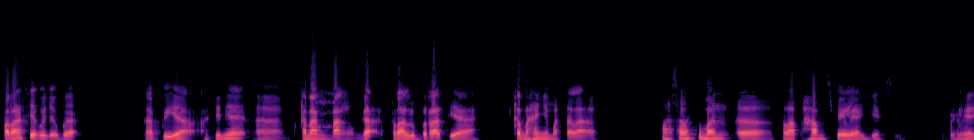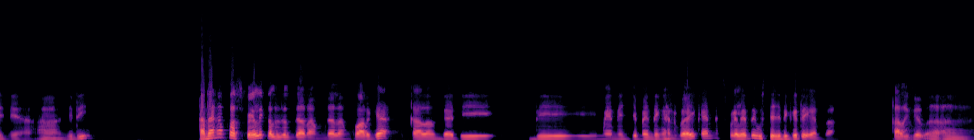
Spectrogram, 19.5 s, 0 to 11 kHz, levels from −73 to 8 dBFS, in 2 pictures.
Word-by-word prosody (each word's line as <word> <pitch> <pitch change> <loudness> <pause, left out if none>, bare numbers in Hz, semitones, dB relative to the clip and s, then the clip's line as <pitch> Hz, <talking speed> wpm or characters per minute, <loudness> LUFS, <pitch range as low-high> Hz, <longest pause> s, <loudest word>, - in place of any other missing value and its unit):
pernah 165 +2 +5
sih - - +5
aku 135 - +1
coba, 120 0 0 0.6
tapi - - +1
ya - - -1
akhirnya, 155 +5 -2
eee, 115 -2 -7 0.2
karena 135 0 +4
memang 135 +1 +1
enggak 135 +2 +3 0.2
terlalu 125 0 +4
berat 130 +2 +3
ya, 105 -1 +3 0.5
karena - - +2
hanya 125 -1 0
masalah 115 -1 -1 0.8
masalah 160 +2 +1
cuman, 155 0 +2
eee, 130 -1 +2 0.2
selah 135 0 +2
paham 140 0 +1
sepele 125 -1 +2
aja 115 +1 -7
sih, - - -34 0.4
sepele 120 0 -7
aja, 110 0 -12 0.2
heeh, 110 -3 -9
jadi 145 +9 -4 1.2
kadang 195 +7 +5
kan - - -16
kalo 200 - +6
sepele - - +5
kalo 170 -7 +2 0.2
dalam 140 0 +2
dalam 130 0 0
keluarga, 135 +10 +3 0.2
kalau 125 0 0
nggak 125 -1 0
di 125 0 -2 0.3
dimanajemen 120 0 -4
dengan 125 +1 -4
baik 165 +6 +4
kan 180 - -2
sepele 130 -8 +3
itu 205 - +3
bisa 170 - +2
jadi 120 0 +2
gede 140 - +2
kan - - -22
Bang, 100 - -12 0.5
kalo 110 - +2
kit 110 - 0
heeh, 120 -1 -7
125 Hz, 165 wpm, -23 LUFS, 120-135 Hz, 1.2 s, kalo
